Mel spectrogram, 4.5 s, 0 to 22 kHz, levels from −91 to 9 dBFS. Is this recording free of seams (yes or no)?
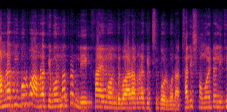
yes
